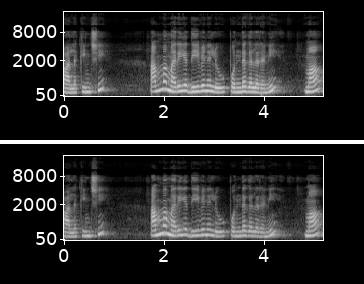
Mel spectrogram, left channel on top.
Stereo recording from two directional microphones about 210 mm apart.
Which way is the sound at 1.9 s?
20° left (ahead or behind).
